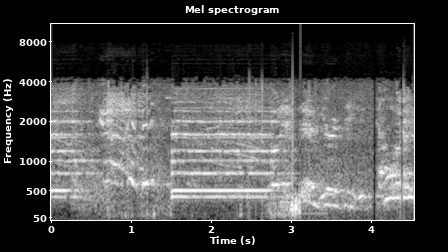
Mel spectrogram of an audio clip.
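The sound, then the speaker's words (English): A car horn honks in long, loud, sustained blasts in Nashville, filmed by a neighbor, with raised voices shouting over and after the honking. “The video, also captured by the neighbor, of obnoxious yelling and car honking”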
